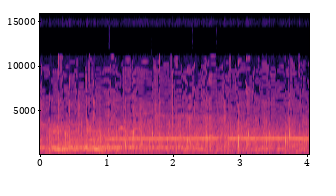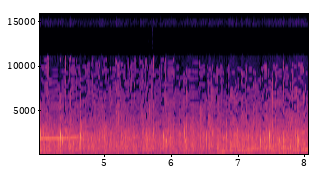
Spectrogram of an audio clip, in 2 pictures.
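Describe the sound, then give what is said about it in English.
An audience at Yoshi's jazz club, Jack London Square, applauds as bassist Charnette Moffitt is welcomed to the stage: dense, steady clapping that stays loud and even for about eight seconds, with a few thin, high whistle-like tones over it in the first half. “Will you please give a very warm round of applause and welcome to the stage, on bass, Charnette Moffitt.”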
